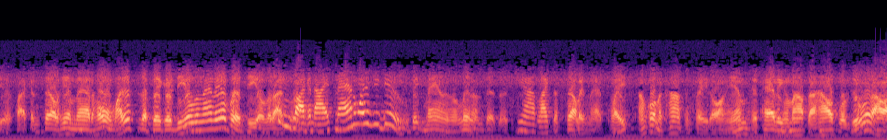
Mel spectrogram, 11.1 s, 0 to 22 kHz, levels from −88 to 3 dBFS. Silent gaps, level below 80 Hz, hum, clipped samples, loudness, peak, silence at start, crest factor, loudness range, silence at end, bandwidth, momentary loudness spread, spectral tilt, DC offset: none; -58 dBFS; none; under 0.1%; -16 LUFS; 0 dBFS; 0 s; 16 dB; 5 LU; 0 s; 7.8 kHz; 9 LU; -5 dB/octave; 0.4%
